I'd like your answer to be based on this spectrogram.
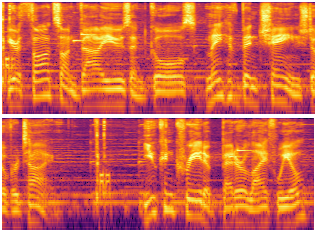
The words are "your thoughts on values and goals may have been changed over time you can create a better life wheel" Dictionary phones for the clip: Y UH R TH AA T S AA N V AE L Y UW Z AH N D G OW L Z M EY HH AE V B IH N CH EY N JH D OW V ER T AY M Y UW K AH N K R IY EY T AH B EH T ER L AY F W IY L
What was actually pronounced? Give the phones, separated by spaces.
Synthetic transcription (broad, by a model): Y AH R TH AA T S N V AE L Y UW Z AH N G OW L Z M EY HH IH V B IH N CH EY N JH D OW V ER T AY M Y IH K AH N K R IY EY T AH B EH T ER L AY F W IY L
